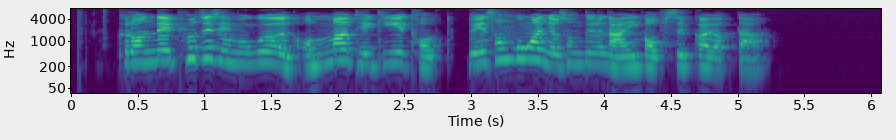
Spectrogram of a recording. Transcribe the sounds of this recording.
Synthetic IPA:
kɯɾʌnde̞pʰjod͡ʑed͡ʑe̞moɡɯnʌ̰mːadwe̞ɡie̞tʌt̚we̞sʰʌŋɡoŋɦanjʌsʰʌŋdɯɾɯnaiɡaʌp̚s͈ɯɭk͈ajʌt̚t͈a

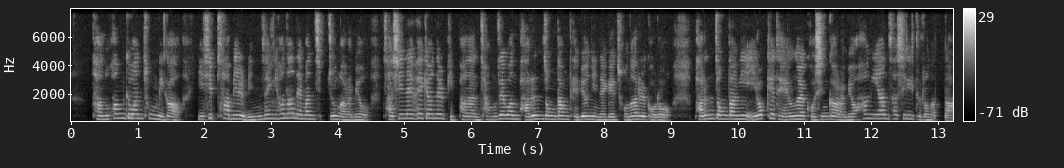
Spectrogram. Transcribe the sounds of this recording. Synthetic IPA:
tanɸwaŋɡjoant͡ɕʰoŋɲiɡaiɕʰip̚s͈amiɭminsʰe̞ŋçjʌnane̞mant͡ɕi̥p̚t͡ɕ͈uŋaɾamjʌ | t͡ɕaɕʰine̞ɸwe̞ɡjʌnɯɭpipʰanɦant͡ɕaŋd͡ʑe̞wʌnpaɾɯnd͡ʑʌŋdaŋte̞bjʌɲine̞ɡe̞t͡ɕʌnɦwaɾɯɭkʌɾʌ | paɾɯnd͡ʑʌŋdaŋiiɾʌkʰe̞te̞ɯŋaɭkʌɕʰinɡaɾamjʌhaŋiɦansʰaɕʰiɾitɯɾʌnat̚t͈a

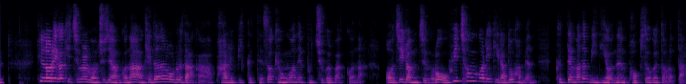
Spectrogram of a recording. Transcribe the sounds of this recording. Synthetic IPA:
çiɭːʌɾiɡakit͡ɕʰimɯɭmʌmt͡ɕʰud͡ʑiankʰʌnake̞danɯɾoɾɯdaɡa̰paɾɯɭp͈ik͈ɯtʰe̞sʰʌkjʌŋwʌne̞put͡ɕʰuɡɯɭma̰t̚k͈ʌ̰na̰ | ʌd͡ʑiɾʌmt͡ɕ͈ɯŋɯɾoɸɥit͡ɕʰʌŋɡʌɾiɡiɾadoɦamjʌn | kɯt͈e̞madamidiʌnɯnpʌp̚s͈ʌɡɯɭt͈ʌɾʌt̚t͈a

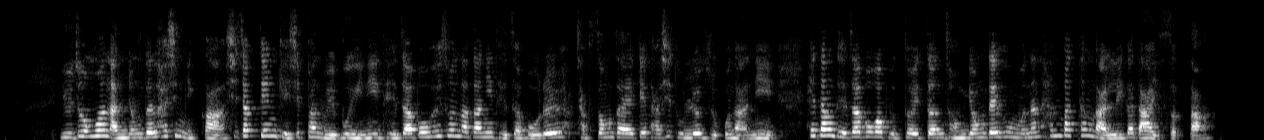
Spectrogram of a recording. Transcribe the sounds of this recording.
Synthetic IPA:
jud͡ʑoŋɦwʌnanɲʌŋdɯɭɦaɕʰimɲik͈aɕʰid͡ʑak̚t͈wenke̞ɕʰipʰanwe̞buiɲite̞d͡ʑaboɸwe̞sʰonːadaɲite̞d͡ʑaboɾɯɭt͡ɕak̚s͈ʌŋd͡ʑae̞ɡe̞taɕʰitoʎːʌd͡ʑuɡonaɲihe̞daŋte̞d͡ʑaboɡaputʰʌit̚t͈ʌnt͡ɕʌŋɡjʌŋde̞ɸumunɯnhanbatʰaŋnaʎːiɡanais͈ʌt̚t͈a

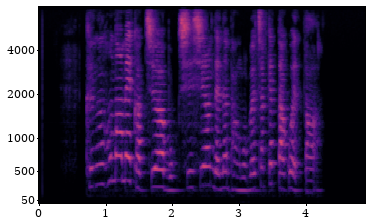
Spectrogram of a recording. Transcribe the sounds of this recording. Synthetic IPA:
kɯŋɯnɸoname̞kap̚t͡ɕʰiwamok̚t͡ɕʰiɕʰiɾjaŋdwe̞nɯnpaŋbʌbɯɭt͡ɕʰak͈e̞t̚t͈aɡoɦe̞t̚t͈a

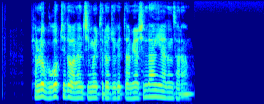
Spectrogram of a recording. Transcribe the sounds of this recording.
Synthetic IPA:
pjʌɭːomuɡʌp̚t͡ɕ͈idoanɯnt͡ɕimɯɭtɯɾʌd͡ʑuɡe̞t̚t͈amjʌɕʰiɭːaŋiɦanɯnsʰaɾam

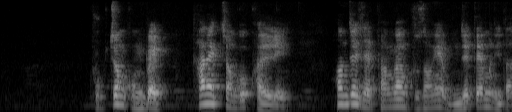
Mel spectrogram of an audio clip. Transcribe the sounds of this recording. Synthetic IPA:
kuk̚t͡ɕ͈ʌŋkoŋbe̞k̚ | tʰane̞k̚t͡ɕ͈ʌŋɡuk͈waʎːi | çjʌnd͡ʑe̞t͡ɕe̞pʰanɡwankusʰʌŋe̞mund͡ʑe̞t͈e̞muɲida

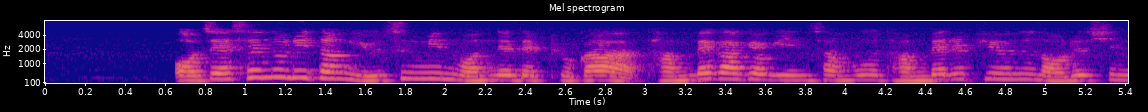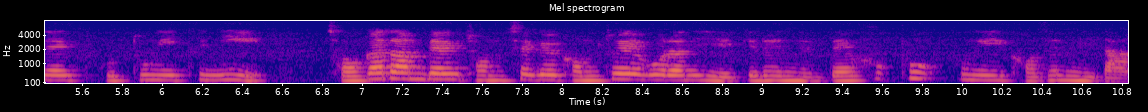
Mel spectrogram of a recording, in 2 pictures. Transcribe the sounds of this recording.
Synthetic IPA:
ʌd͡ʑe̞sʰe̞nuɾidaŋjusʰɯŋminwʌnːe̞de̞pʰjoɡatambe̞ɡaɡjʌɡinsʰaŋɦutambe̞ɾɯɭpʰionɯnʌɾɯɕ͈ine̞kotʰoŋikʰɯɲi | t͡ɕʌɡadambe̞t͡ɕʌŋt͡ɕʰe̞ɡɯɭkʌmtʰoɦe̞ɡoɾanɯnje̞ɡiɾɦe̞nːɯnde̞ɸupʰok̚p͈ɯŋikʌsʰe̞mɲida

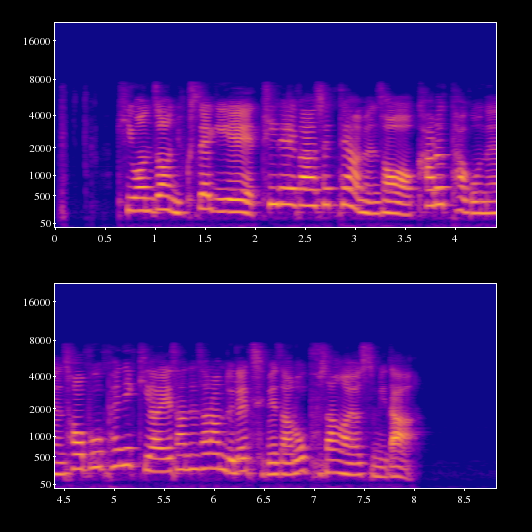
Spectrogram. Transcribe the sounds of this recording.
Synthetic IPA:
kiwʌnd͡ʑʌnjuk̚s͈e̞ɡie̞tʰiɾe̞ɡasʰwetʰe̞ɦamjʌnsʰʌkʰaɾɯtʰaɡonɯnsʰʌbupʰe̞ɲikʰiae̞sʰanɯnsʰaɾamdɯɾe̞t͡ɕibʱe̞d͡ʑaɾopusʰaŋɦajʌs͈ɯmɲida̰

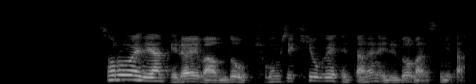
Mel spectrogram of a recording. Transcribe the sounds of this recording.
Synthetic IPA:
sʰʌɾoe̞de̞ɦante̞ɾjʌemaɯmdot͡ɕoɡɯmɕ͈ʰikʰioɡe̞dwe̞t̚t͈anɯniɭdomans͈ɯmɲida̰

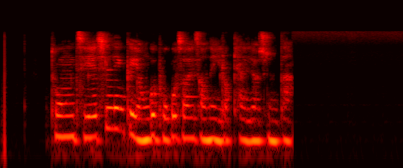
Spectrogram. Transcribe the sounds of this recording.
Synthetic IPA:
toŋd͡ʑie̞ɕʰiʎːiŋkʰɯjʌŋɡupoɡosʰʌe̞sʰʌnɯniɾʌkʰe̞aʎːʌd͡ʑunda

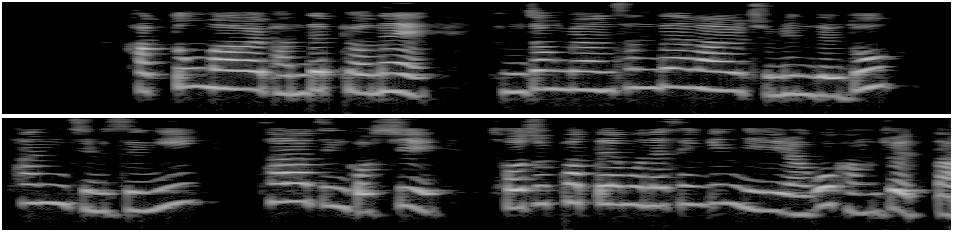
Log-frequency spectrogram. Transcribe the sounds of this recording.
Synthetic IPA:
kak̚t͈oŋmaɯɭpande̞pʰjʌne̞ | kɯmd͡ʑʌŋmjʌnsʰande̞maɯɭt͡ɕumindɯɭdo | sʰand͡ʑimsʰɯŋi | sʰaɾad͡ʑinɡʌɕʰi | t͡ɕʌd͡ʑupʰat͈e̞mune̞sʰe̞ŋɡiniɾiɾaɡokaŋd͡ʑoɦe̞t̚t͈a

